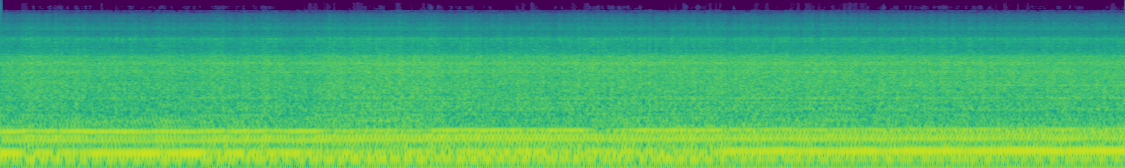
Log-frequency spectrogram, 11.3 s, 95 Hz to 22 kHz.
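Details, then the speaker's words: 1965 Mustang straight-six after new spark plugs, idle jet at a quarter turn: a steady, even idle with no obvious stumble but noticeably fast; starts and sounds better, but idle speed is too high. "Sounds better, starts better, still idling way too fast, and I have that idle jet at a quarter"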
